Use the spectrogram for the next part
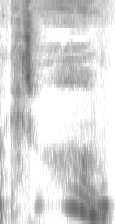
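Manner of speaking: soft, slow, drawn-out word; just pronouncing it quietly. Shown as a demonstration. Teacher showing pupils they needn't shout, pronouncing quietly. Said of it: "Só pronunciando".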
